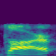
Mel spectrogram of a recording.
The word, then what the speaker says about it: gar: And the Greek word, this little Greek word here, is pronounced gar, and it means for, F-O-R.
